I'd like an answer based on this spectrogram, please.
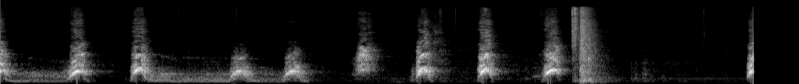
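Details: Norwegian Elkhound barking: short, sharp, mid-pitched barks at irregular intervals, about nine in eight seconds, followed by a thump and one last faint bark after a pause.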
